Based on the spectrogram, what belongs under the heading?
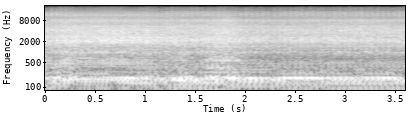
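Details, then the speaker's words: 1978 Honda Z50 with new 88cc big bore kit, just started after rebuild before heat cycle: steady, crisp single-cylinder idle with even beat, no misses, knocks or hunting; normal healthy idle. "Oh, listen to it idle. That thing sounds awesome."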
